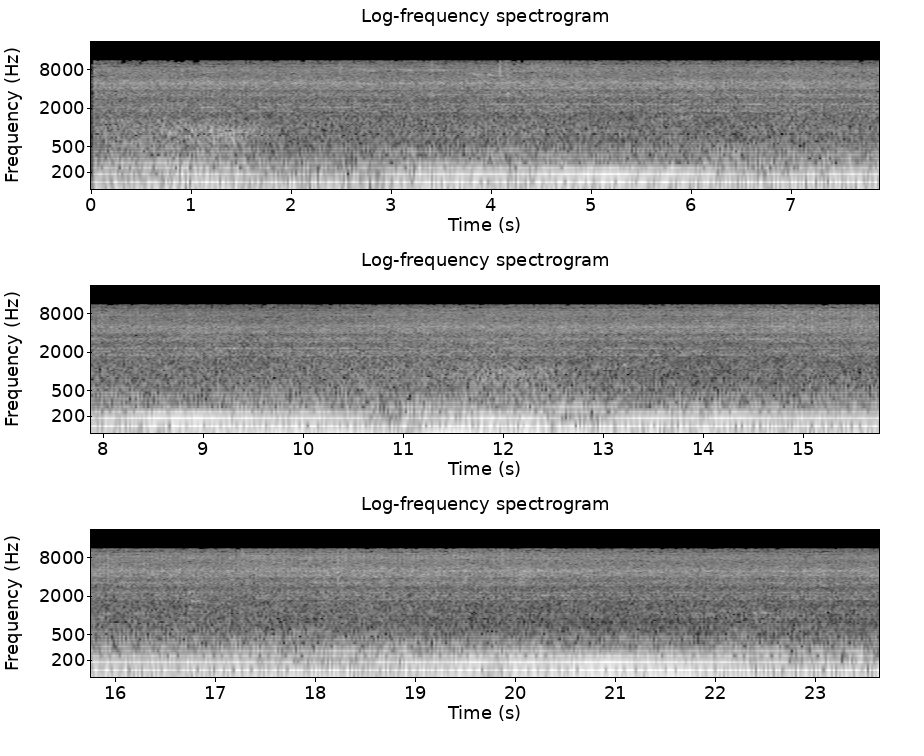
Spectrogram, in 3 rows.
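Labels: The whirring of a lawnmower mowing the lawn. 0.0 - 23.6

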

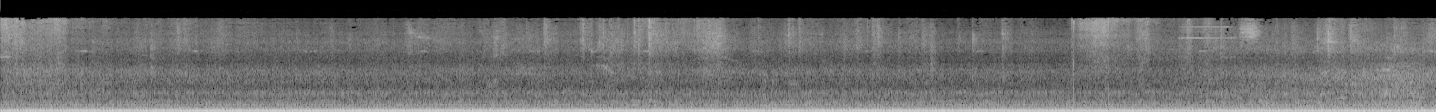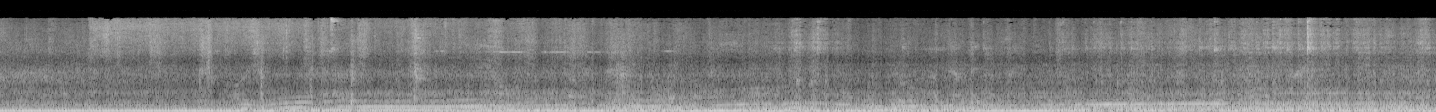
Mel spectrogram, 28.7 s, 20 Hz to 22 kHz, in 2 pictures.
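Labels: Engine sounds. 0.0 - 28.7
People are talking in the background. 3.9 - 28.7
A ticket machine beeps. 11.8 - 12.8
Footsteps of a person. 15.5 - 18.7

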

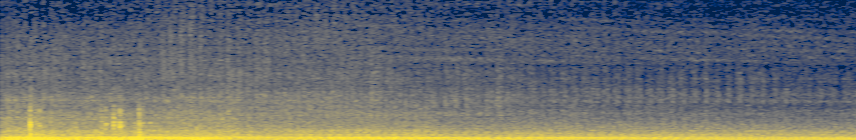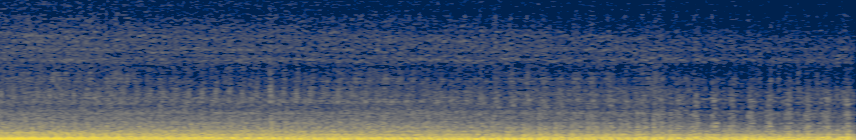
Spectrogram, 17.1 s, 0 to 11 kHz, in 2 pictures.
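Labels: A muffled, low-pitched humming and vibrating sound of a washing machine spinning in the background. 0.0 - 17.1
The microphone is being tapped. 0.2 - 0.5
The microphone is being tapped. 1.3 - 1.5

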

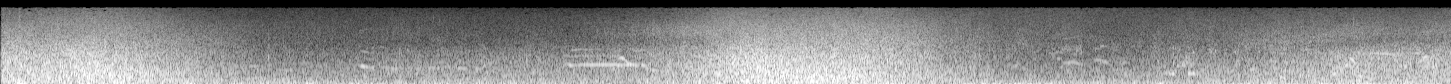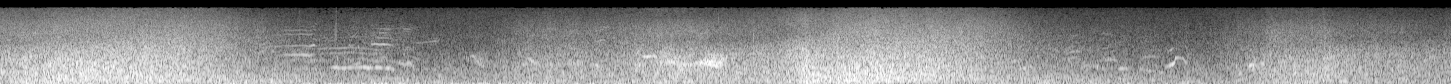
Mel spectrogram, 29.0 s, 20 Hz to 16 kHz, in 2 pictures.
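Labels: Waves splash on the coast while people are shouting in the background. 0.0 - 29.0

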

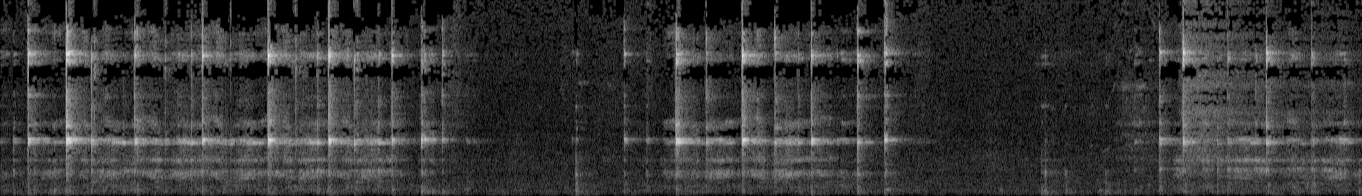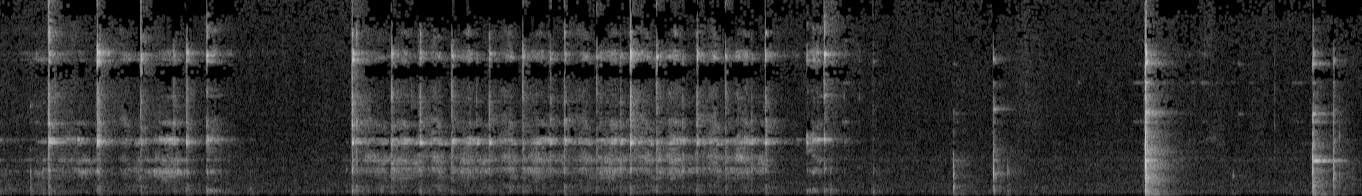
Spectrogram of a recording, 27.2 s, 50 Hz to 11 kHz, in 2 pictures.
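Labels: A spoon clinks and scrapes while stirring a drink. 0.1 - 4.0
A spoon is set down in a cup, producing a metallic clinking sound. 4.1 - 4.6
A cup is set down on the table with a muffled sound. 5.6 - 6.0
A metallic spoon softly clinks against a porcelain cup. 6.1 - 6.5
A spoon clinks and scrapes while stirring a drink. 6.7 - 8.4
A spoon is set down in a cup, producing a metallic clinking sound. 8.4 - 9.1
A cup is set down on the table with a muffled sound. 10.3 - 10.8
A person exhales softly. 11.4 - 15.6
A person breathes out softly. 11.7 - 12.8
A spoon is set down in a cup, producing a metallic clinking sound. 15.6 - 16.0
A spoon clinks and scrapes while stirring a drink. 17.0 - 21.5
A spoon is set down in a cup, producing a metallic clinking sound. 21.6 - 22.1
Setting down a cup on the table produces two muffled sounds. 23.0 - 23.8
A porcelain cup hits another, making a sudden clinking sound. 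24.9 - 25.5
A porcelain cup softly clinks against another. 26.6 - 27.2

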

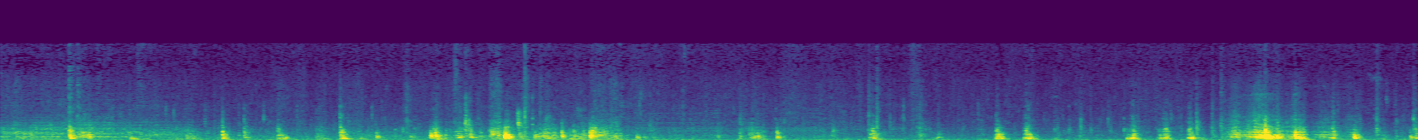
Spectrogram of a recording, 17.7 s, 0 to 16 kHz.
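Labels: A farmer is milking an animal by hand in a barn. 0.0 - 17.7

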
